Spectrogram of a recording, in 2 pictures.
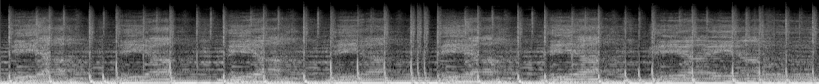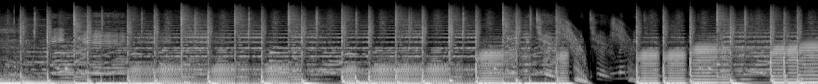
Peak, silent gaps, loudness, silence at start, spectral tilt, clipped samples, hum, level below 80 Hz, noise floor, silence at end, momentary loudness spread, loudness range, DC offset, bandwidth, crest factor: -2 dBFS; none; -14 LUFS; 0 s; -5 dB/octave; under 0.1%; none; -12 dBFS; -31 dBFS; 0 s; 6 LU; 4 LU; under 0.1%; 15 kHz; 8 dB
